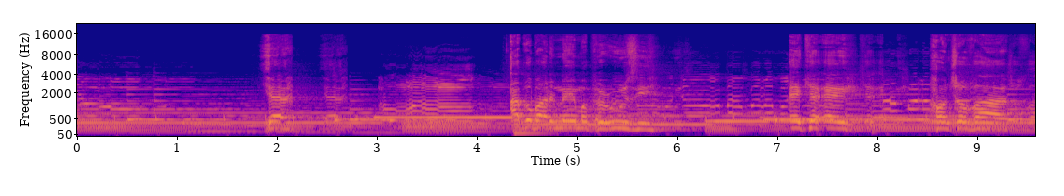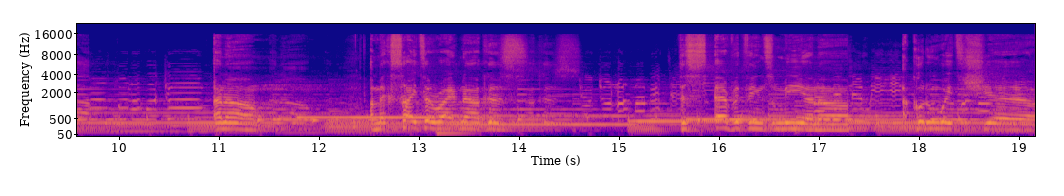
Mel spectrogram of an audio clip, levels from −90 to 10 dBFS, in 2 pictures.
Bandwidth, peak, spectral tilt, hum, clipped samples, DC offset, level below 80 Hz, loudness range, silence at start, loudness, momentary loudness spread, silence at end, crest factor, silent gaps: 16.5 kHz; -8 dBFS; -4.5 dB/octave; none; under 0.1%; under 0.1%; -56 dBFS; 4 LU; 0 s; -25 LUFS; 11 LU; 0 s; 16 dB; none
